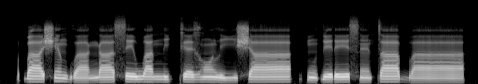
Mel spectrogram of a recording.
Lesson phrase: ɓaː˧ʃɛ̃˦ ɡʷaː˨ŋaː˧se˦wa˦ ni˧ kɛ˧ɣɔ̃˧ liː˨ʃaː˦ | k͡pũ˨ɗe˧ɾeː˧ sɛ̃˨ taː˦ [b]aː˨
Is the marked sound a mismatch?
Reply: no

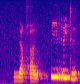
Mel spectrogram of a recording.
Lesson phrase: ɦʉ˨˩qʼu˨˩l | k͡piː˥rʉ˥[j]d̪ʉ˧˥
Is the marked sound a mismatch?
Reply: no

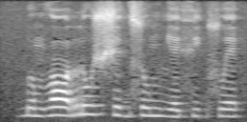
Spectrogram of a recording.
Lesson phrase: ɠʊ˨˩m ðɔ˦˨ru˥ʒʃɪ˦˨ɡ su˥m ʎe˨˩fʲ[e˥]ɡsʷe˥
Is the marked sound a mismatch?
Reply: yes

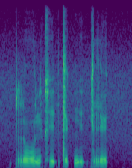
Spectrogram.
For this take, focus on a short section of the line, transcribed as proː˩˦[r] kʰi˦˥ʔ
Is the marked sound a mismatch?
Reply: yes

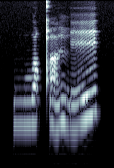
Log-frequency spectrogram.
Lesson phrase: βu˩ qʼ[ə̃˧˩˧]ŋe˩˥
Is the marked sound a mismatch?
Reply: no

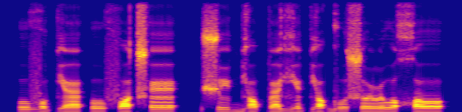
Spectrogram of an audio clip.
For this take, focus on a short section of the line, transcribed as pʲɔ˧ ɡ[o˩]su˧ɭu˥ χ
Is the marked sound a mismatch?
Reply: yes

